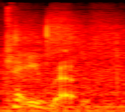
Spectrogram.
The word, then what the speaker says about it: Cairo: It's a very small, almost ghost town, but back in the day it was called Cairo.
